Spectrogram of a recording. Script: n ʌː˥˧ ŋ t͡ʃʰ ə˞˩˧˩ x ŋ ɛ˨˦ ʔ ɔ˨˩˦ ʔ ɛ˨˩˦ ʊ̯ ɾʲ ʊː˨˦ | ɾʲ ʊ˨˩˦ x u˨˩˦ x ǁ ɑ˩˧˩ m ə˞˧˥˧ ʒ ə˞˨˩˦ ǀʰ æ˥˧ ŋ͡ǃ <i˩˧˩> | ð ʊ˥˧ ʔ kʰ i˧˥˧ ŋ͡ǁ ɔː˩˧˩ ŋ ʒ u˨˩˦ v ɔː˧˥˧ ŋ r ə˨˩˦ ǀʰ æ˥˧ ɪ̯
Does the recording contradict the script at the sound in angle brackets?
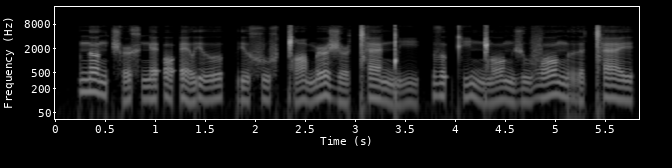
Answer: no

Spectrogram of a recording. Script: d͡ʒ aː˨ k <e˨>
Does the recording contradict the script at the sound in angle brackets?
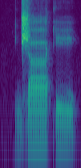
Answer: yes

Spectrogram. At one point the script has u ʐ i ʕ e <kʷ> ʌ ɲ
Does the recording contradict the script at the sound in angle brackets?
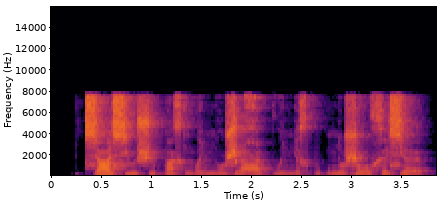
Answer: no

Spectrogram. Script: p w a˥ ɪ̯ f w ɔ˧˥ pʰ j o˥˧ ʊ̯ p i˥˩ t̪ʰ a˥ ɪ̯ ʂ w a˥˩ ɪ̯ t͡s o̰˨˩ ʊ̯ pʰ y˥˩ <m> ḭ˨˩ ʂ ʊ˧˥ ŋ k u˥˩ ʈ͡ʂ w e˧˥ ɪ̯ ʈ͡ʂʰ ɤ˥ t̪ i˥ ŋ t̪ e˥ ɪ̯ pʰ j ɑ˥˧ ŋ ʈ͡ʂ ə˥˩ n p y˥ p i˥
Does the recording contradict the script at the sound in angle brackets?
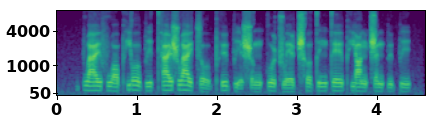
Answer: yes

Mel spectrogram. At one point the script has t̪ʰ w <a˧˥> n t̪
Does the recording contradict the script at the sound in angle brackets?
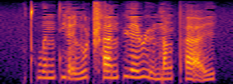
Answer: yes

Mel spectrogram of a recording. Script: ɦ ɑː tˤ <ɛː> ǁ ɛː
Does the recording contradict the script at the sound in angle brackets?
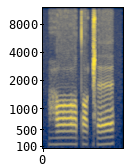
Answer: yes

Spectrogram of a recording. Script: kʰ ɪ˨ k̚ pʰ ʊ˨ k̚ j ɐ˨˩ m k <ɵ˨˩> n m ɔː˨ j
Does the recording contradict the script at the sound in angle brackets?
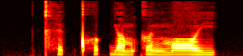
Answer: no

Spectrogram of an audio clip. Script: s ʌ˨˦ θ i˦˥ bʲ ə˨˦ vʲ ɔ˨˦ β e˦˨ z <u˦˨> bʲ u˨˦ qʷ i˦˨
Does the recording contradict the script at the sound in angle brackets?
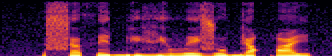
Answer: no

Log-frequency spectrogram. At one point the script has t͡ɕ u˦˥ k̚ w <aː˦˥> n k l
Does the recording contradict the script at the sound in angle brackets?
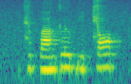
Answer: no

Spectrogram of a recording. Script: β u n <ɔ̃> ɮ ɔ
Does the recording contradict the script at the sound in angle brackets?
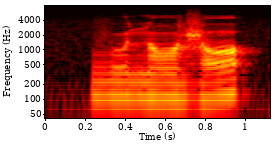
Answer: no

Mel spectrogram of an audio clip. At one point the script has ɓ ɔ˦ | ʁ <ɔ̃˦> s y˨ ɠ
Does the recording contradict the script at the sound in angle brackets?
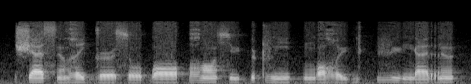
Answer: no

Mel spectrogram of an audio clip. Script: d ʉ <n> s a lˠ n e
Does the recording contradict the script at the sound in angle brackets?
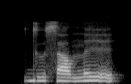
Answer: yes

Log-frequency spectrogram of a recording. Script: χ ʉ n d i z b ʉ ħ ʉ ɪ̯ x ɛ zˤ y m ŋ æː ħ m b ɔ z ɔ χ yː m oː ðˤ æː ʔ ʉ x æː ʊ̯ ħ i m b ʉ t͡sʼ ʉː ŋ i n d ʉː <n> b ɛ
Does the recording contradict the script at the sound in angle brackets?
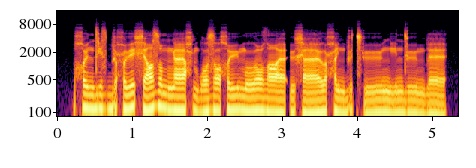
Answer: yes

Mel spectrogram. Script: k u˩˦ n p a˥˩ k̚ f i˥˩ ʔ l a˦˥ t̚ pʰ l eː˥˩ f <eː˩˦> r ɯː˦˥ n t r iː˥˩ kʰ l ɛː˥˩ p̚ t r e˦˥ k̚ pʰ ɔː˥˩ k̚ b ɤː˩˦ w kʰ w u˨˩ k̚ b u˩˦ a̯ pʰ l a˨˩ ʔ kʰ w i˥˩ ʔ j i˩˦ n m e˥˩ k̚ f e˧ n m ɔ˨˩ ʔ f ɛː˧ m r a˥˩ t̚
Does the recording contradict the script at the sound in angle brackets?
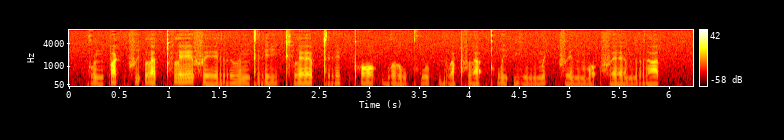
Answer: no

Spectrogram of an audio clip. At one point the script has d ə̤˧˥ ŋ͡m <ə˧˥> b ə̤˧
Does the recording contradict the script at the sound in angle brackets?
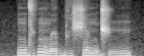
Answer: yes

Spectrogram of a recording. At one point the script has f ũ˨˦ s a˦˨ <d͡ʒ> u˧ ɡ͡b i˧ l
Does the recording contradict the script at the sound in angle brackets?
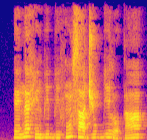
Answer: no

